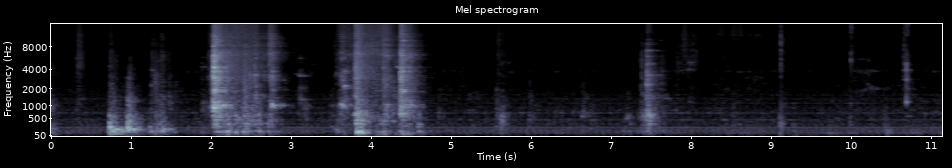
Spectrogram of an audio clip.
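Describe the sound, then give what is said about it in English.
Stew of mince, stock and winter vegetables is served into bowls, with a few short clinking and scraping bursts of utensil against crockery separated by quiet gaps. “And what we do with this one, just grab a bowl.”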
